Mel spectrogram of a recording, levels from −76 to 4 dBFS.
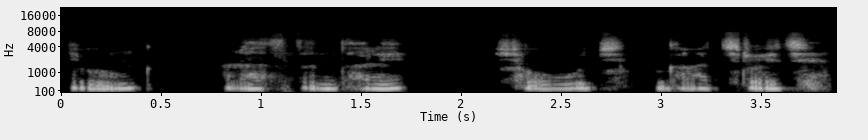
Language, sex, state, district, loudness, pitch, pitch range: Bengali, male, West Bengal, North 24 Parganas, -27 LUFS, 185 Hz, 175-195 Hz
